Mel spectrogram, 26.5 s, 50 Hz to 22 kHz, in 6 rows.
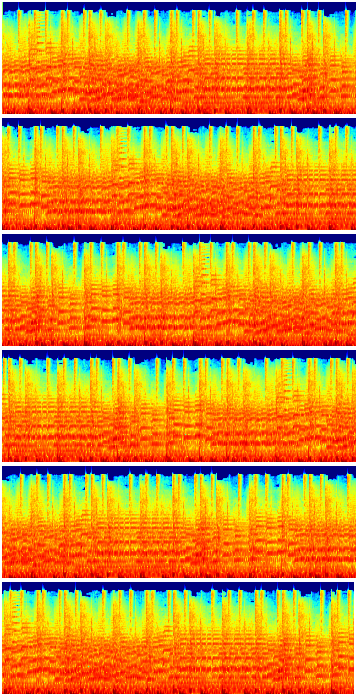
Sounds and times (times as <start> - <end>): Techno: 0.0 - 26.5
Video game music: 0.0 - 26.5.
